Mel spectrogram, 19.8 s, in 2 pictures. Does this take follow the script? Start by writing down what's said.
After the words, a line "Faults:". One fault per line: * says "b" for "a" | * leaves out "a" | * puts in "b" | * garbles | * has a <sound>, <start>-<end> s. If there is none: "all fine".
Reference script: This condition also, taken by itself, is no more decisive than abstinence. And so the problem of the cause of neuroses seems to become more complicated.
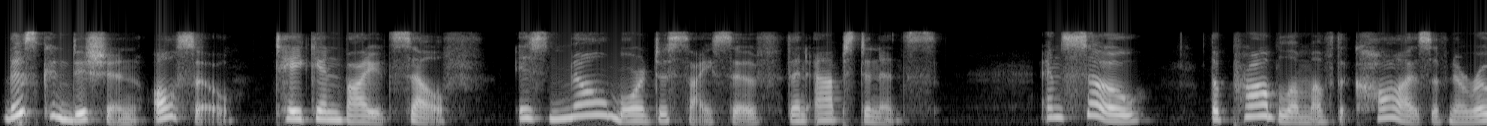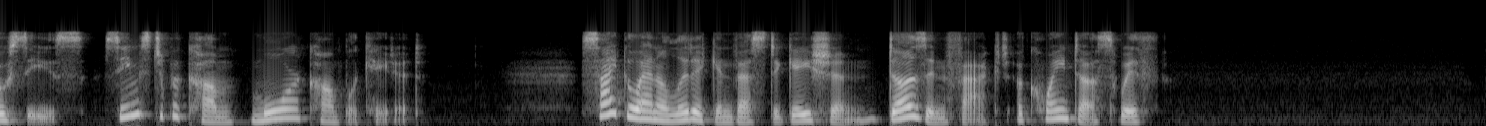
This condition also, taken by itself, is no more decisive than abstinence. And so the problem of the cause of neuroses seems to become more complicated. Psychoanalytic investigation does, in fact, acquaint us with
Faults:
* puts in "Psychoanalytic investigation does in fact acquaint us with"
